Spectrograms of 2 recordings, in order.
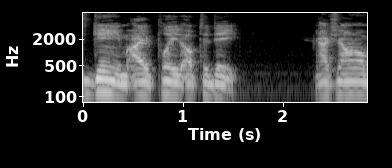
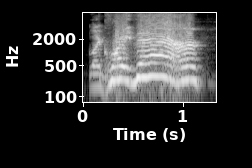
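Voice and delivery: slow, high, loud yell; raging gamer; 11 semitones higher, 12 dB louder, much slower than usual. Real, not acted. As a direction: drag it out in a furious yell. Repeats same words rising rage.

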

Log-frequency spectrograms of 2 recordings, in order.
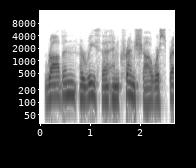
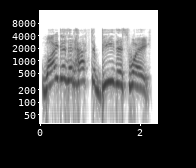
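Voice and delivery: put-on very high-pitched anguished kid wail; tearful outcry. A narrator's reading. Kid gasping out a question to parents, distraught. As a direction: cry it out at the top of the range. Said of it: "I was crying hard".

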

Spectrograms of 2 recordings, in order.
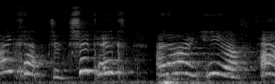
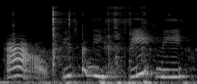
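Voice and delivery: ordinary talk

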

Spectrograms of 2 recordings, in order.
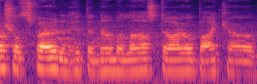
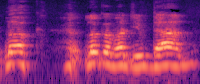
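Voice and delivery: hammed-up dying man; 4 semitones higher than usual.

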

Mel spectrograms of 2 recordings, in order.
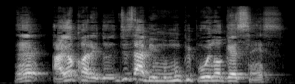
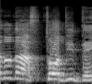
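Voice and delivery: higher and louder second telling; emphatic retold warning; louder repeat; 7 semitones higher, 7 dB louder than usual. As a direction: push it up with insistence.

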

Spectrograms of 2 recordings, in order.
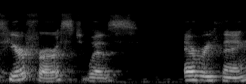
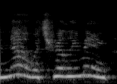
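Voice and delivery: much higher, airy elegant voice; breathy high society lady; Jackie Kennedy; 11 semitones higher than usual. Retold or imitated. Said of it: "And she said".

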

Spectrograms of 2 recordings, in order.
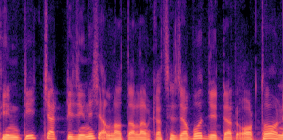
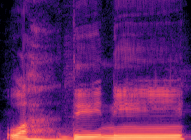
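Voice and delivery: slow recitation; much slower than usual. Shown as a demonstration. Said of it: "teacher recites word slowly".

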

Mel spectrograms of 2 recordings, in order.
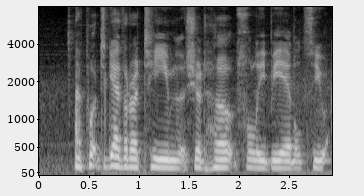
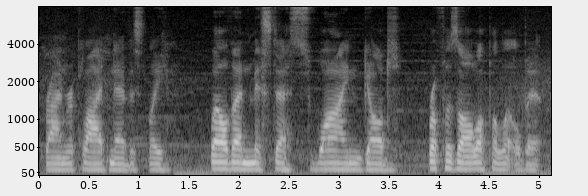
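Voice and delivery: steady, dramatic storytelling read; story narration; 4 dB quieter than usual. A narrator's reading. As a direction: draw the listener into the battle. Reads second diary aloud.

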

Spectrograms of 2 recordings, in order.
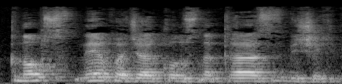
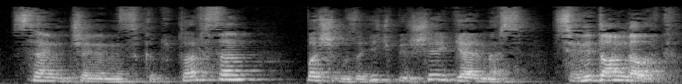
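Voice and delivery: plain reading voice

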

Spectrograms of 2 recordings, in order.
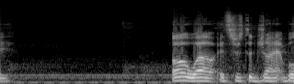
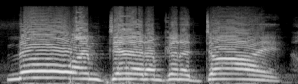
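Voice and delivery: high, loud cry easing downward; dismayed wail; 4 semitones higher, 5 dB louder, much slower than usual. Real, not acted. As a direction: wail in drawn-out defeat. Player losing the game.

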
